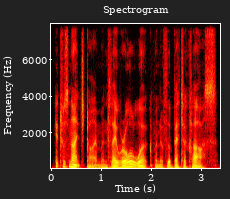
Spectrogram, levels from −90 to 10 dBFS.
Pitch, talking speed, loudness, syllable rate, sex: 95 Hz, 215 wpm, -20 LUFS, 5.1 syllables/s, male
